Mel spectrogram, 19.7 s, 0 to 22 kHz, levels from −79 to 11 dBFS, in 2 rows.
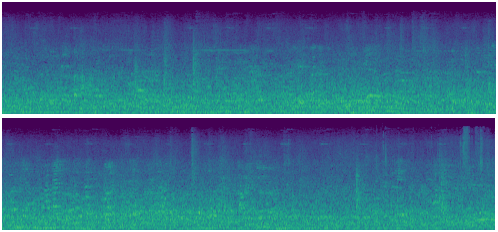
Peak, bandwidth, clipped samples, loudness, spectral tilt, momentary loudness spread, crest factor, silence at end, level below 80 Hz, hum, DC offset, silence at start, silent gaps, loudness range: -4 dBFS; 16 kHz; under 0.1%; -20 LUFS; -5.5 dB/octave; 3 LU; 16 dB; 0 s; -30 dBFS; none; under 0.1%; 0 s; none; 2 LU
